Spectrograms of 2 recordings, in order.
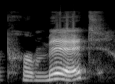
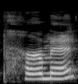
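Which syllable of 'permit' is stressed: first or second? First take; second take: second; first. First: The stress is on the second syllable. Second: The stress is on the first syllable. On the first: It means to allow. "so just a change in accent" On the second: It means a license. "such as in license"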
